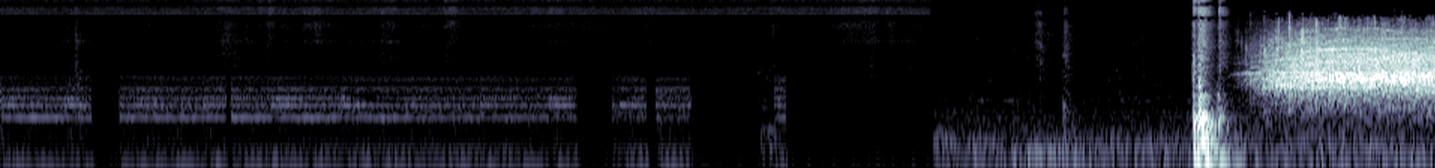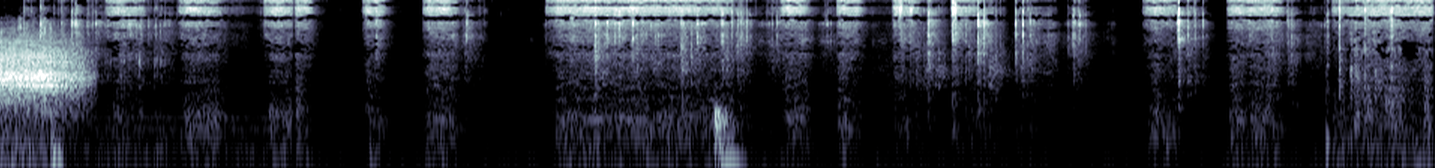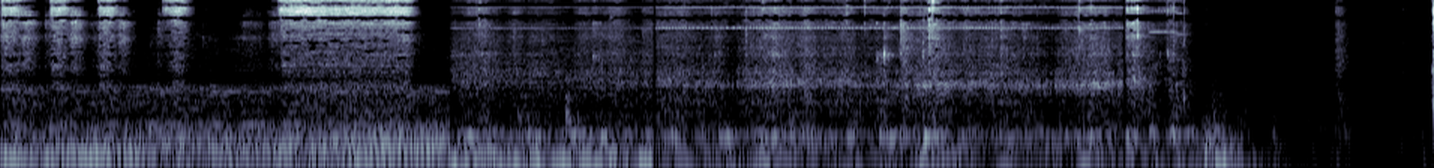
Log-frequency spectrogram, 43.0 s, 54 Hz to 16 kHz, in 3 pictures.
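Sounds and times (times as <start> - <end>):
spray paint can hissing: 14.7 - 19.2, 19.8 - 24.4, 25.8 - 30.7, 31.4 - 38.1.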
